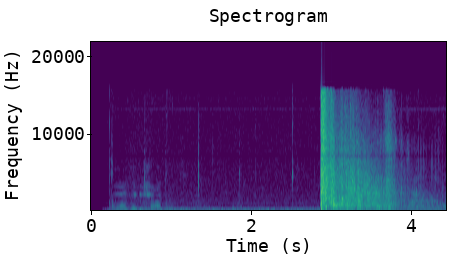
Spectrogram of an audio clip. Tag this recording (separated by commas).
Speech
